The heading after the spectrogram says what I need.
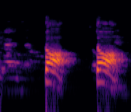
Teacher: ট উচ্চারণ করবি জীবটা উল্টে যাবে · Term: মূর্ধন্য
